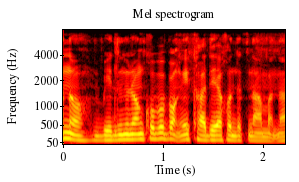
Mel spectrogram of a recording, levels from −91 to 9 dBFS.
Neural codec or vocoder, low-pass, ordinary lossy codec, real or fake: none; 7.2 kHz; none; real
